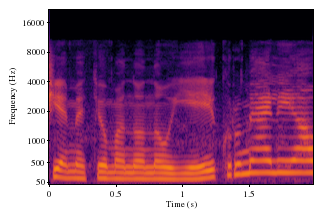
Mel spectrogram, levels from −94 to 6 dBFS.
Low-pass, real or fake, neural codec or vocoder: 10.8 kHz; real; none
